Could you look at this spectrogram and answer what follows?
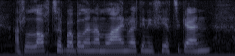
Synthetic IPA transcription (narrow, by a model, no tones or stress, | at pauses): a̰θlˠɔtʰərbɔbɔlˠənamlˠajnwɛdiniθiːətʰəɡɛn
